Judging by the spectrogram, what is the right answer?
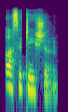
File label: "oscitation", Indian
